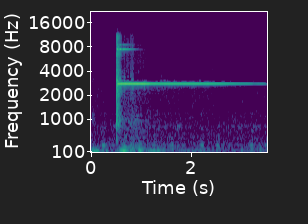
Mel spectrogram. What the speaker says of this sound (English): Now ring the bell once more.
